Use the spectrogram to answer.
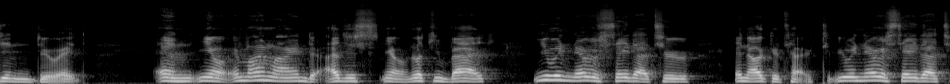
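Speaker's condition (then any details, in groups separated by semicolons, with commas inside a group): Cerebral palsy; caused by stroke at birth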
